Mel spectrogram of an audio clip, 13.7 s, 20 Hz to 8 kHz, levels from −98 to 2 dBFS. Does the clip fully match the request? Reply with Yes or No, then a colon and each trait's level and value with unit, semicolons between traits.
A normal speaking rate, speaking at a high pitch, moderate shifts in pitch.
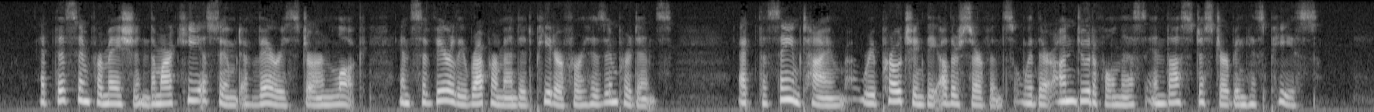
No: average, 145 wpm; medium, 180 Hz; average, 4.6 semitones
